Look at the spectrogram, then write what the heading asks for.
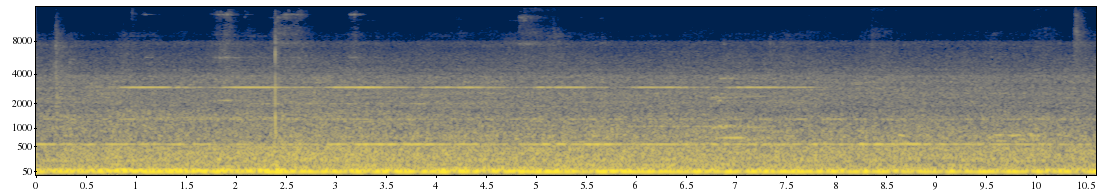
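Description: Electric freight train, an EH500 locomotive hauling container wagons, passing with a steady low rumble. A thin high whine comes and goes through the first part.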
